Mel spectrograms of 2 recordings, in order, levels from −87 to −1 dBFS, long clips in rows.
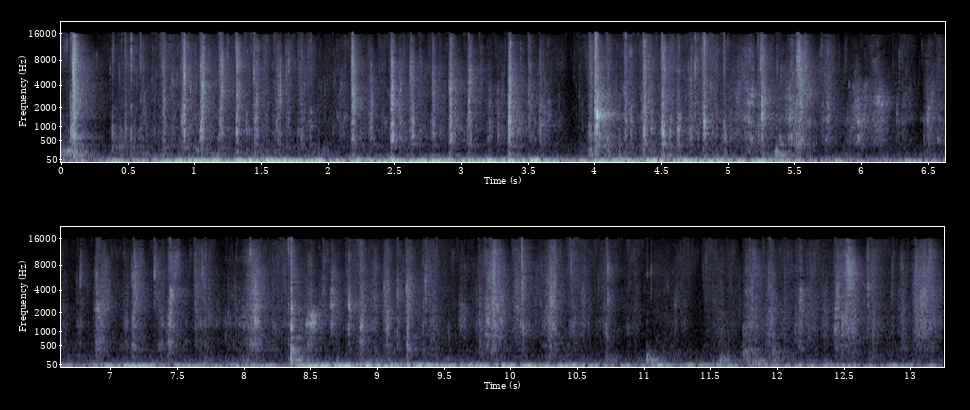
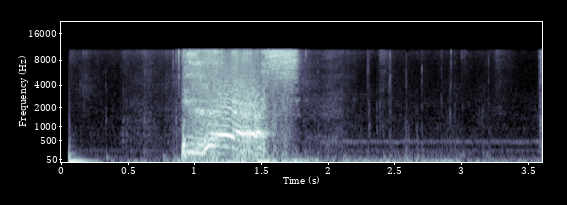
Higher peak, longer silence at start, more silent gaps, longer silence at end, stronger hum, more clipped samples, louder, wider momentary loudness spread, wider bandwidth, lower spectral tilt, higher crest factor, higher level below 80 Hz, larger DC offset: second, -4 dBFS vs 0 dBFS; about the same, 0 s vs 0.05 s; neither; second, 0 s vs 1.75 s; neither; second, under 0.1% vs 2%; second, -33 LUFS vs -4 LUFS; first, 14 LU vs 8 LU; first, 17 kHz vs 11 kHz; second, 0 dB/octave vs -2 dB/octave; first, 30 dB vs 10 dB; second, -38 dBFS vs -32 dBFS; neither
